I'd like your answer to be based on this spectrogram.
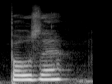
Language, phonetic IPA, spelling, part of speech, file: Czech, [ˈpou̯zɛ], pouze, adverb, Cs-pouze.ogg
- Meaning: only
